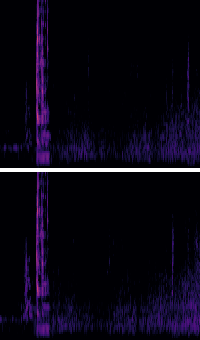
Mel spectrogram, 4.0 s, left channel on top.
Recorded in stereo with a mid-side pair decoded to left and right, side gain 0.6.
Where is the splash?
10° left.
